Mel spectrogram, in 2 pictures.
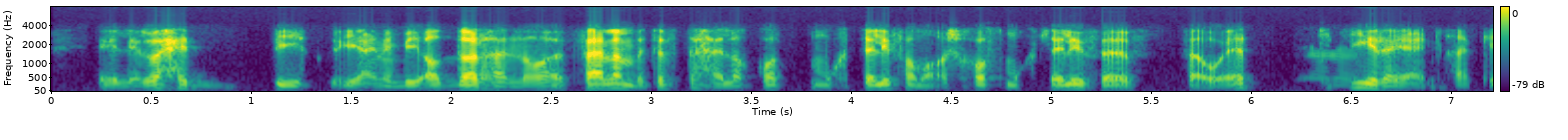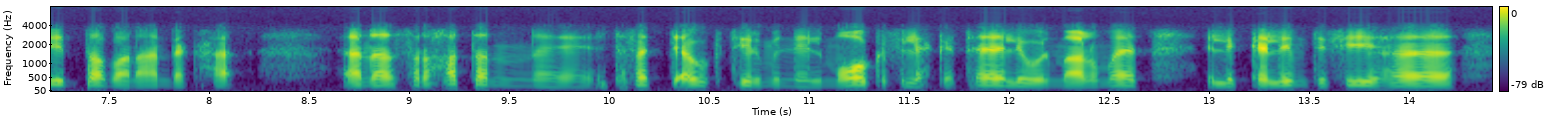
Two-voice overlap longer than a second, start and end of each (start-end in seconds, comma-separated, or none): none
